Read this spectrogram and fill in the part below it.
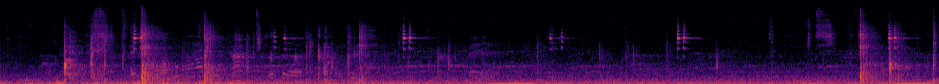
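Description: Tennis balls are struck with rackets.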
